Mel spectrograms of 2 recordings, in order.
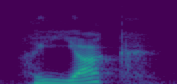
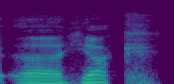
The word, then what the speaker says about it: Huyck: Well, I guess we could, like, the director is Willard Yuck, right? – I believe that's how you say his name. Willard Huyck directed this movie and wrote it with his wife, Gloria Katz.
